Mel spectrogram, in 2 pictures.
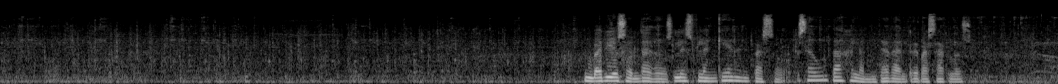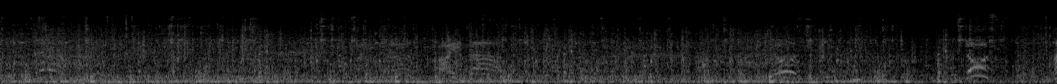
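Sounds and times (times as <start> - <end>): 
wooden cart rumbling as prisoners push it in a Holocaust camp: 0.0 - 21.1
speech: 5.8 - 10.2.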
